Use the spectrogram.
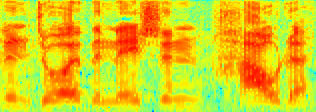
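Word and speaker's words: Gouda: joy of the nation how to cheese yes that's how you pronounce it guys oh and keep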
